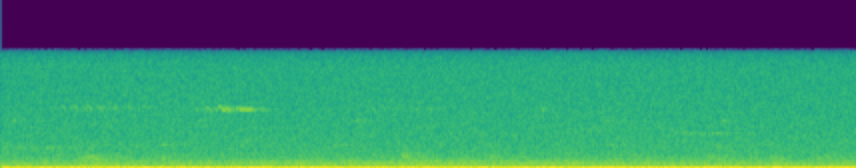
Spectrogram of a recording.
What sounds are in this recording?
Golden-crowned Kinglet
